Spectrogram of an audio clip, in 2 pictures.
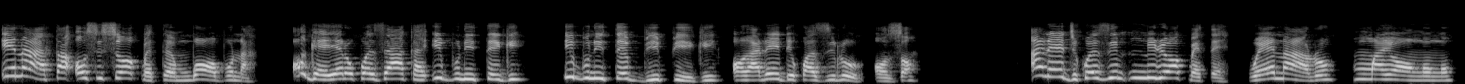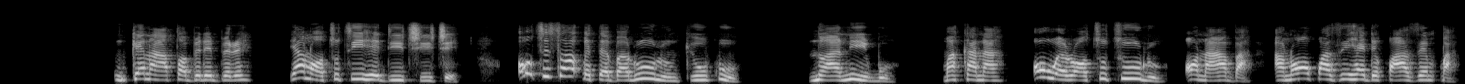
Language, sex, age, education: Igbo, female, 46-60, tertiary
